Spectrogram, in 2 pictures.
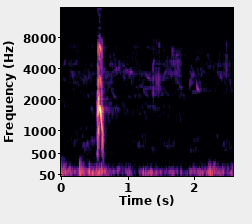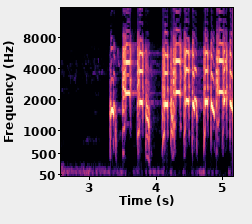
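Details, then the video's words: Grey francolin, known locally as white teetar, gives loud, harsh, ringing calls in a rapid, uneven series over the final two seconds. A single sharp note comes earlier, with a quiet low rumble in between. "White teetar voice | White Partridge voice | teetar ki awaz"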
